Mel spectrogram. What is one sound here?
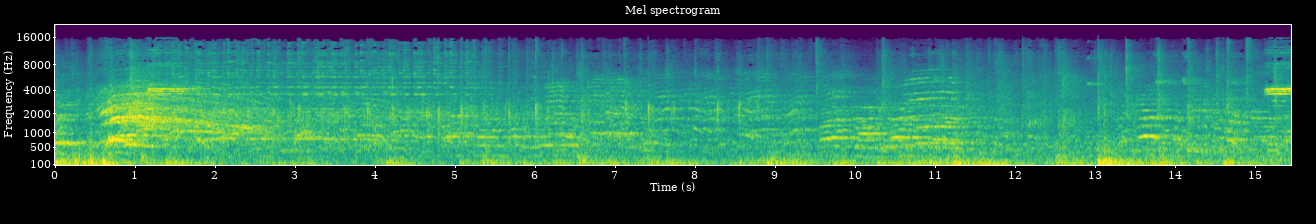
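Young women shout and cheer loudly in an echoing gym.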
